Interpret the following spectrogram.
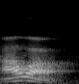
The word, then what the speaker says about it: hour: Kemudian hour, walaupun depannya H, tapi kita membacanya hour, maka kita pakai N.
